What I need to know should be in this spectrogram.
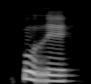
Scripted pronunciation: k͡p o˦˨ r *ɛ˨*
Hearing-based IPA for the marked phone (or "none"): e˨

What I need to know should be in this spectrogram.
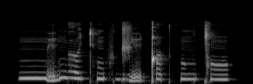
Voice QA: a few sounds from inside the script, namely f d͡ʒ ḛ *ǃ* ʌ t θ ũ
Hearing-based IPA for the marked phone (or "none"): ǃ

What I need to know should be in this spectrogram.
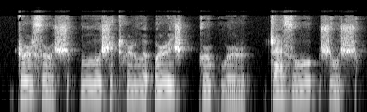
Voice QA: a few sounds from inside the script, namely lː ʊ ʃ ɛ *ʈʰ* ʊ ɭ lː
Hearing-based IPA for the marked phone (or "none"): ʈʰ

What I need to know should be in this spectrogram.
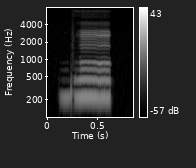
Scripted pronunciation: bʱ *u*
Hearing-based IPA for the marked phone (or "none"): ũ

